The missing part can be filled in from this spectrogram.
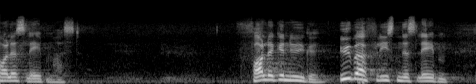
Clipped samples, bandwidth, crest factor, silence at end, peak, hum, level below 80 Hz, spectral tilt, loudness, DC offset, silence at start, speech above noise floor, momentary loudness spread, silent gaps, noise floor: under 0.1%; 10 kHz; 18 dB; 0.2 s; -2 dBFS; none; -58 dBFS; -5 dB/octave; -19 LUFS; under 0.1%; 0 s; 31 dB; 13 LU; none; -50 dBFS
